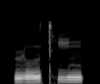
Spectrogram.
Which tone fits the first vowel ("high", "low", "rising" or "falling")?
rising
